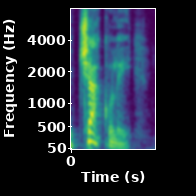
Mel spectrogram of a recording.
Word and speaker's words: Txakoli: This time it's the unusual sounding chakoli. You'll be forgiven for never having heard of it. It's spelt T-X-A-K-O-L-I.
